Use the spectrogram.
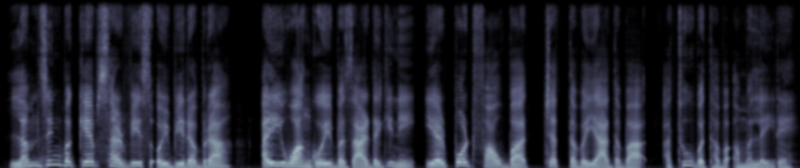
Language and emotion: Manipuri, neutral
